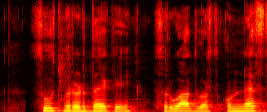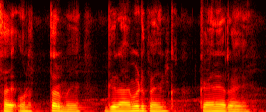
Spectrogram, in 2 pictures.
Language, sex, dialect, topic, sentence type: Maithili, male, Eastern / Thethi, banking, statement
